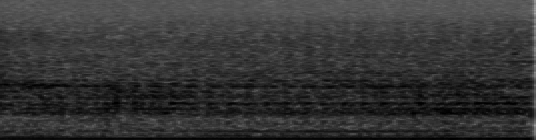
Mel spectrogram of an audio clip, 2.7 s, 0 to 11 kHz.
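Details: Ford Cortina Mk5 1.6 GL Pinto engine after fitting an Accuspark distributor, choke out: steady, even four-cylinder idle with a smooth, unbroken hum and no misses or stumbles; normal idle.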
